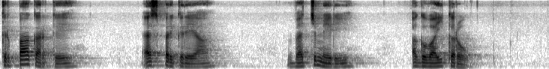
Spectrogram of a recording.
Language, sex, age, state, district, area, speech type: Punjabi, male, 18-30, Punjab, Faridkot, urban, read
